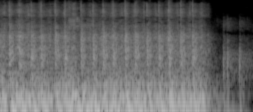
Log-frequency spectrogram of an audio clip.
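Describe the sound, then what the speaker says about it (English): Rapid automatic gunfire in a video game battle royale match, a dense, evenly spaced stream of loud shots lasting about two seconds before cutting off, followed by a few fainter scattered cracks. "They're going to shoot some bullets blindly"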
